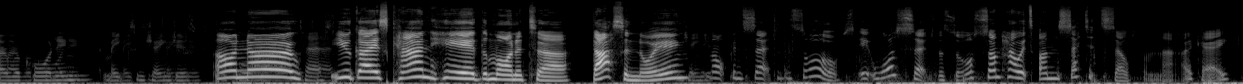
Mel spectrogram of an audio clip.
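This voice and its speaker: In a British accent, a woman projects a raised, bright, sharp voice at a high pitch, fairly slowly with hardly any pauses, very wide pitch swings and big swings in loudness, in a room with audible echo. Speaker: indie musician and producer, channel host. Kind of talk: tutorial. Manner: casual thinking aloud.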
